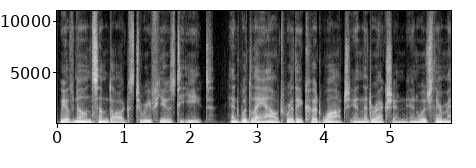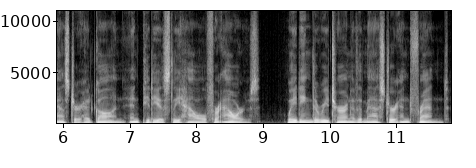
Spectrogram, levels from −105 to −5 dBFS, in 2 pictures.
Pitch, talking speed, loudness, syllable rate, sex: 115 Hz, 200 wpm, -17 LUFS, 4.5 syllables/s, male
